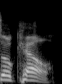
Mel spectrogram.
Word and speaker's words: Soquel: It's pronounced Soquel, by the way. Soquel Sorry.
